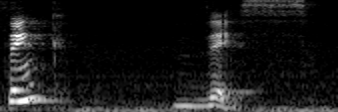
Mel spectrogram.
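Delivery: "Think" unvoiced, then "this" with a soft voiced th; th pair. Shown as a demonstration. Teacher modelling both th sounds back to back. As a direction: contrast the th of "Think" and "this". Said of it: "Assim que a gente pronuncia os sons".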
